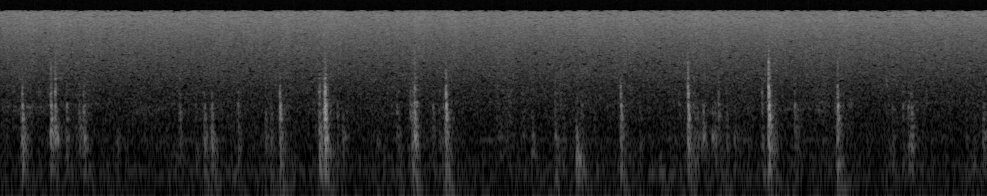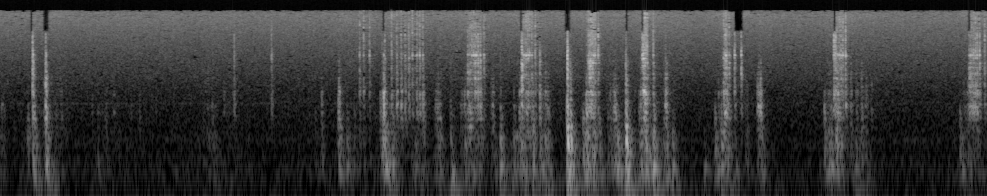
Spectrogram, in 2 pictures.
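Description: Plastic car interior trim panel being handled and pressed into place by hand: scattered light clicks and knocks, then, about two-thirds of the way in, a busier run of louder knocks and rattles.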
